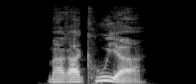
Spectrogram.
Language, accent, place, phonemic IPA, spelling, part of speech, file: German, Germany, Berlin, /maʁaˈkuːja/, Maracuja, noun, De-Maracuja.ogg
- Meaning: passion fruit (edible fruit)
